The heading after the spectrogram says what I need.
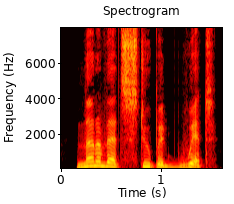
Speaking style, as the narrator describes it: he snapped

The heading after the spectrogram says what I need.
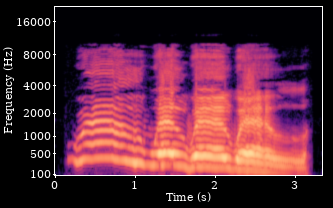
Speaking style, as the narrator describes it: said the Archdeacon, loudly, joyously, and with supreme good humour

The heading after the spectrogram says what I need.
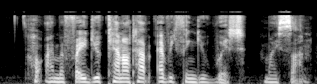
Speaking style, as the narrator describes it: replied Ardroy rather grimly

